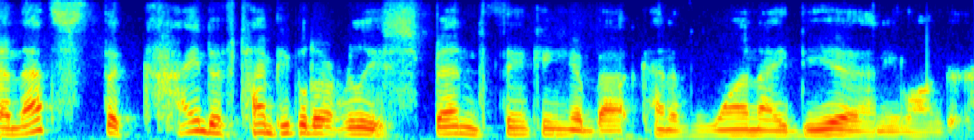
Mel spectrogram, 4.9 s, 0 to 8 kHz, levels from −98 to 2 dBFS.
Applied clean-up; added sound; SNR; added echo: none; none; none; none.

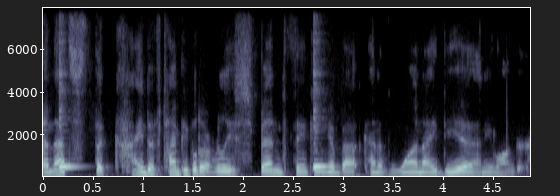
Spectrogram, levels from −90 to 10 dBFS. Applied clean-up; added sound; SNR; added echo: none; Cowbell; 3 dB; none.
